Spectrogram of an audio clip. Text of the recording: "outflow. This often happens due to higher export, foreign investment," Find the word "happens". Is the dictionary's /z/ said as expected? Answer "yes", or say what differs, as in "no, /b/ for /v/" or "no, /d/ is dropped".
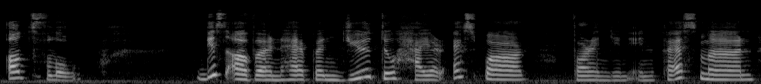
no, /z/ is dropped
